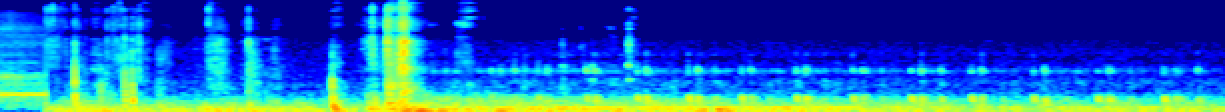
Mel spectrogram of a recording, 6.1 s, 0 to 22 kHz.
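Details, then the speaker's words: Restored 1987 Casablanca Zephyr ceiling fan with newly replaced bearings, initially silent: later light regular ticking about four times a second over low motor hum; one new bearing turned out defective. "And then all of a sudden one day I get a text from Matt saying the these baronss are making some weird noise."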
